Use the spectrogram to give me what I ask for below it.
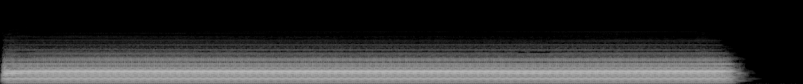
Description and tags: One-shot from Versilian Studios Chamber Orchestra 2: Community Edition sampling project.
Instrument family: Woodwinds
Instrument: Bassoon
Articulation: sustain
Note: E#2
Midi note: 41
Midi velocity (center): 95
Microphone: 2x Rode NT1-A
Performer: P. Sauter
vsco-2, single-note, woodwinds, midi-note-41, multisample, esharp2, bassoon, sustain, midi-velocity-95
